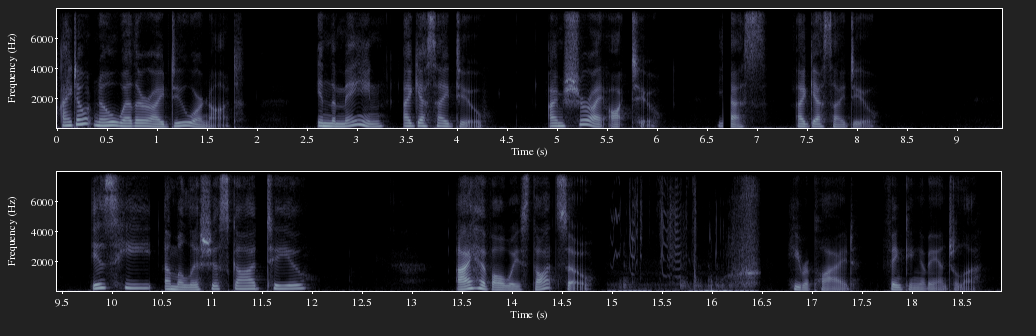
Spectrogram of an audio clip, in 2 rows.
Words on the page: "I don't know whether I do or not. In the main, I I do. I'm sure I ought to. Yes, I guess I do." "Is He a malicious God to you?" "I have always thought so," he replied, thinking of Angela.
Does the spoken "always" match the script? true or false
true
